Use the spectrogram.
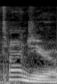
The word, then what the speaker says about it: Tanjiro: dark tom giro i think that's is it tanjiro right is that how you say it yeah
